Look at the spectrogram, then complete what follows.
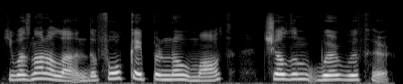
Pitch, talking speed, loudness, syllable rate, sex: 220 Hz, 165 wpm, -16 LUFS, 5.3 syllables/s, female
